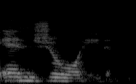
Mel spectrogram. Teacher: It ends in a voiced sound, so we would say enjoyed.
